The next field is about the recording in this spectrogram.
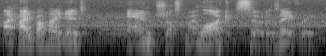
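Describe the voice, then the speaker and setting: A man with a fairly low voice reads a story aloud in an informal way, slipping between the text and his own critical commentary. The recording has clear background noise. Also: very animated, normal speed. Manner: informal, self-critical commentary while reading. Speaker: reader of their own story. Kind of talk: casual read-aloud of a story with off-script asides.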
